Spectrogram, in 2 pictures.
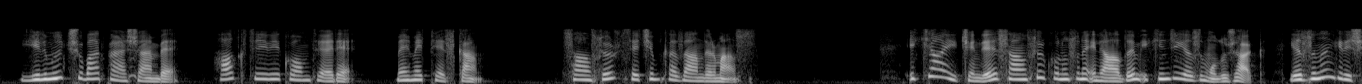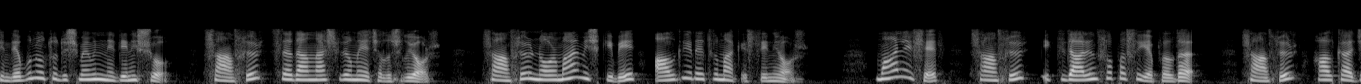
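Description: Aliasing runs through the whole speech clip. The audio appears to have been resampled from 44.1 kHz down to about 11 kHz with no anti-alias filter, so content above the 5.5 kHz folding point reflects back into the band as unrelated tones, roughly 25 dB below the speech. Sibilants sound gritty and metallic, and energy is packed right up to 5.5 kHz. Simple band-limiting would sound dull with a soft roll-off instead.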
